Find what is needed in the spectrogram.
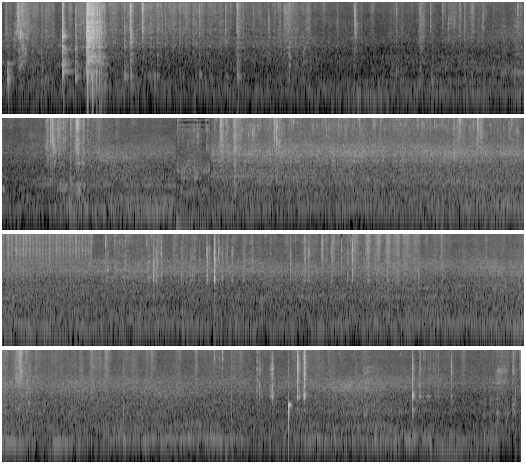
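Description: Engine oil draining from a small truck's oil pan into a catch pan, a steady pouring rush that sets in about ten seconds in and runs on. Metal clinks of a wrench on the drain plug are heard in the first couple of seconds and again near the end.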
